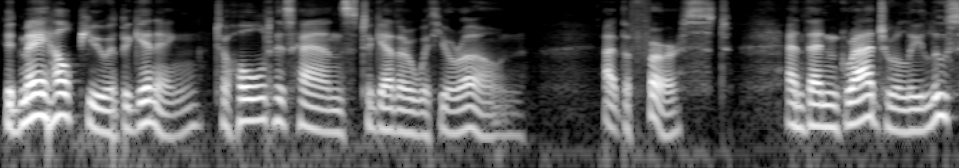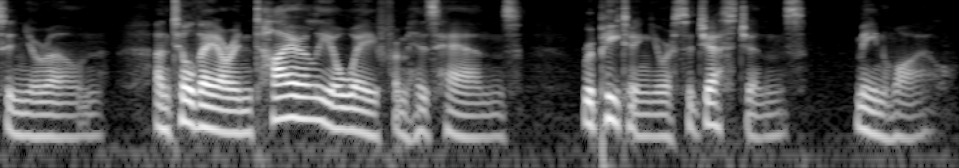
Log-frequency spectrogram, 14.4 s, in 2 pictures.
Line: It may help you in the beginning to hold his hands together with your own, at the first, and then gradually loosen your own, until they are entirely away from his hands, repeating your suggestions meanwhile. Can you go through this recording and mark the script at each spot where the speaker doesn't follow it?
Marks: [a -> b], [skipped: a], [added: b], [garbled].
It may help you [skipped: in] the beginning to hold his hands together with your own, at the first, and then gradually loosen your own, until they are entirely away from his hands, repeating your suggestions meanwhile.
